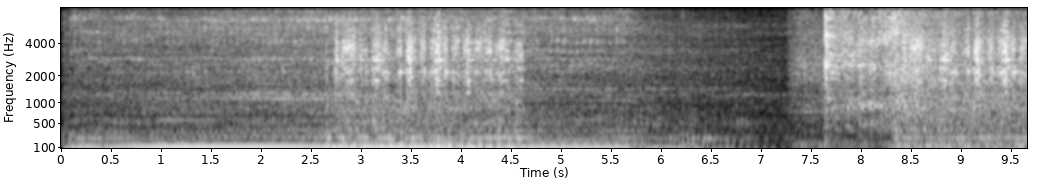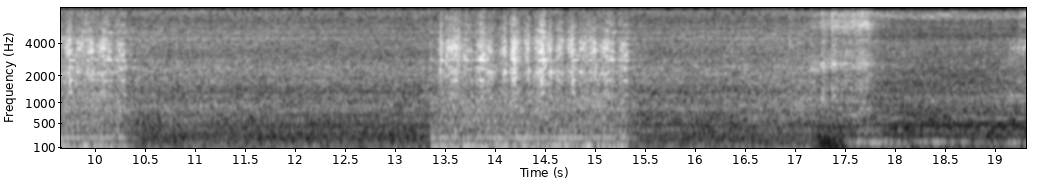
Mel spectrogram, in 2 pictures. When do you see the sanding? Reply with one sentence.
The sanding can be heard from 2.6 to 4.7 s, from 8.3 to 10.3 s and from 13.3 to 15.3 s.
